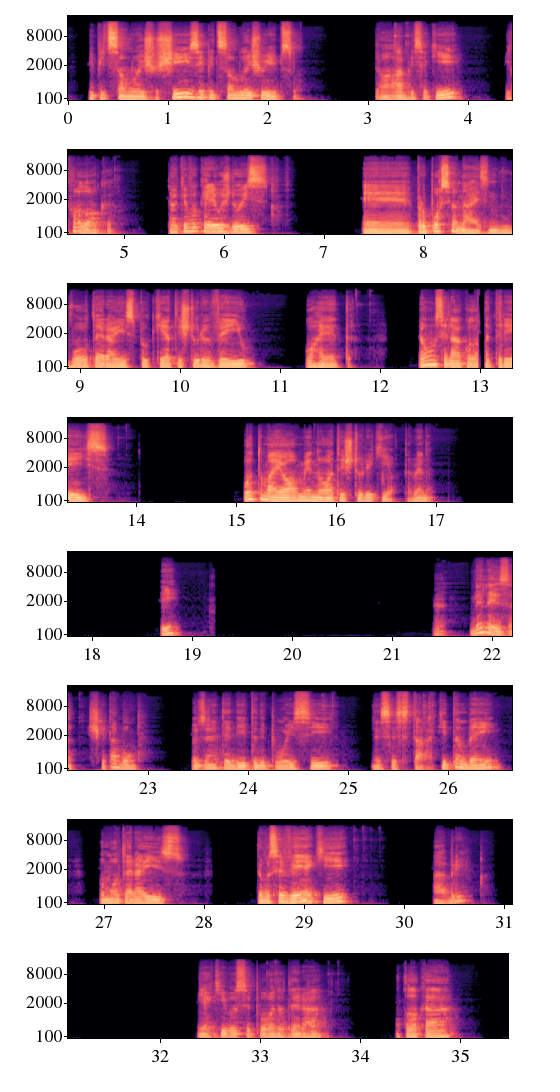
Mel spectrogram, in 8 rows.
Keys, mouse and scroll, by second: 3.1 click, 4.2-4.7 drag, 11.6 click, 13.6 click, 14.6 Return, 16.2-20.8 right drag, 21.3 right click, 24.6 click, 25.0 click, 25.0 right click, 25.6 click, 29.3 click, 29.5 click, 31.7 click, 32.9 click, 33.5 click.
